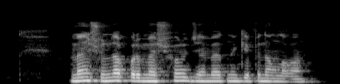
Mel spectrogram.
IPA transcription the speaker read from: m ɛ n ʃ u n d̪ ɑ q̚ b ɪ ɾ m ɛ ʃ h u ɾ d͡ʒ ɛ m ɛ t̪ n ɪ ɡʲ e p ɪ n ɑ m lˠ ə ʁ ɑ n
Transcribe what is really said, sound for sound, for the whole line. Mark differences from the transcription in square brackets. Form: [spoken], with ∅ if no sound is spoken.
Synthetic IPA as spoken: m ɛ n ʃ u n d̪ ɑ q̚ b ɪ ɾ m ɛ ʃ h u ɾ d͡ʒ ɛ m ɛ t̪ n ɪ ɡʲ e p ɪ n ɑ [ŋ] lˠ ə ʁ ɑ n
